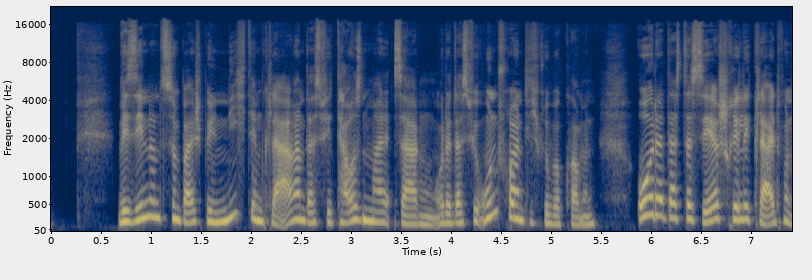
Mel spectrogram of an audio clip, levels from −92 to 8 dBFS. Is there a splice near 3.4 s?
yes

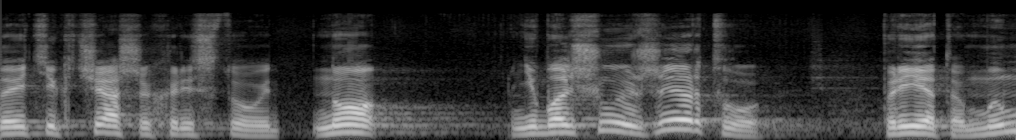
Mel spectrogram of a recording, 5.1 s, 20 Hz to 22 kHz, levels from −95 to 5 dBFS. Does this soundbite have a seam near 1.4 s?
yes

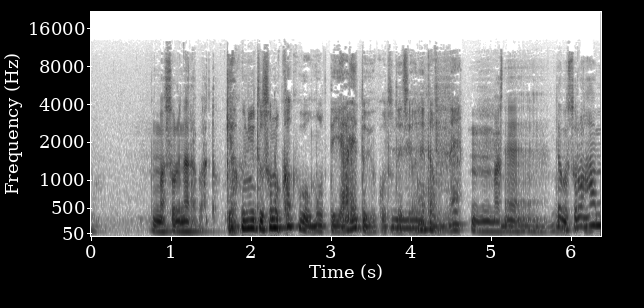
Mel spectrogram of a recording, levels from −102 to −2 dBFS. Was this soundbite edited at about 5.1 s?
yes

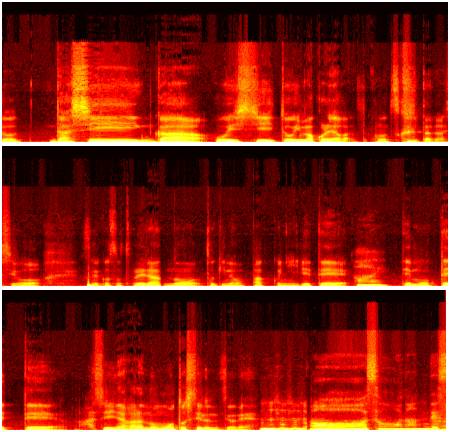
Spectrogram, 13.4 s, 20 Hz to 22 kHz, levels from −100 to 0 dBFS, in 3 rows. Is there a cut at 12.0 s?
yes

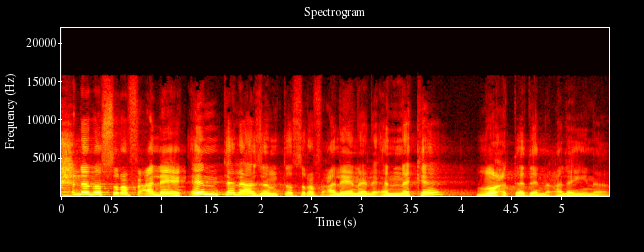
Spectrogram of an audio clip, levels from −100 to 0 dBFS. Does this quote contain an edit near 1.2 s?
yes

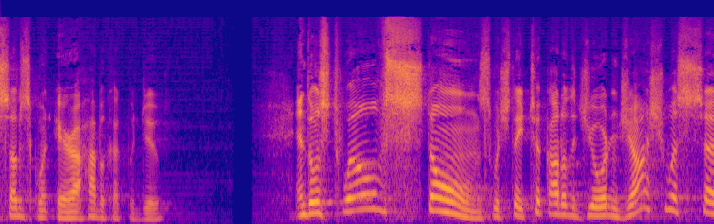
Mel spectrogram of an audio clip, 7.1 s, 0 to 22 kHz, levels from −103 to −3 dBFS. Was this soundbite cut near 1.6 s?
no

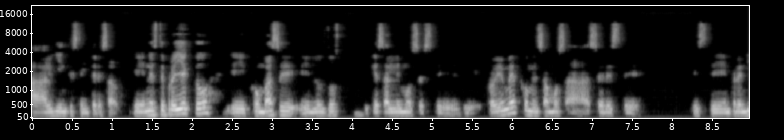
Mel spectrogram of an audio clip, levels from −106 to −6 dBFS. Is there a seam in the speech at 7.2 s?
no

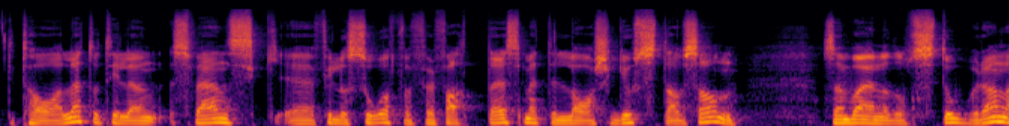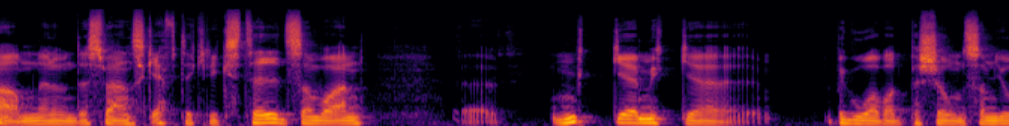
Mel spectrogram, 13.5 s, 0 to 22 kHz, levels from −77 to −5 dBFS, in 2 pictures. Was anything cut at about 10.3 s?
no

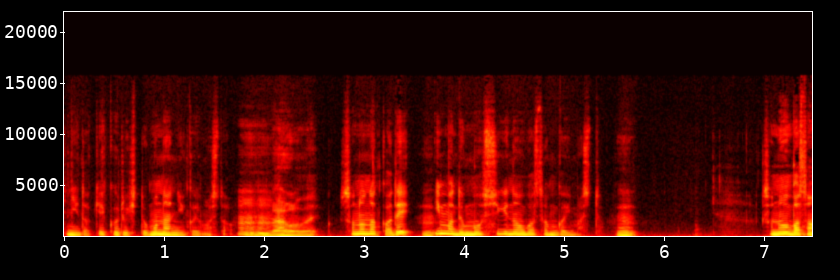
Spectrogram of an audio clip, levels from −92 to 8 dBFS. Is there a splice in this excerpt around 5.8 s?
no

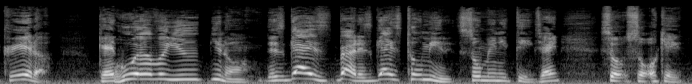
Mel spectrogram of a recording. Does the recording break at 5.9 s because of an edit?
no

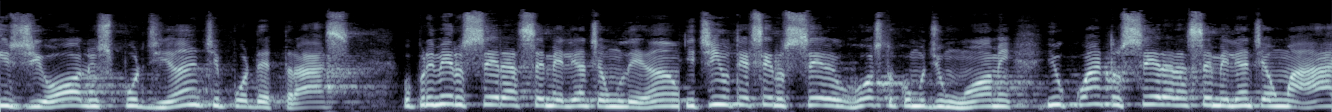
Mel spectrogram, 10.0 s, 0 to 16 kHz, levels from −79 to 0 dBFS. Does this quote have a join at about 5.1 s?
yes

